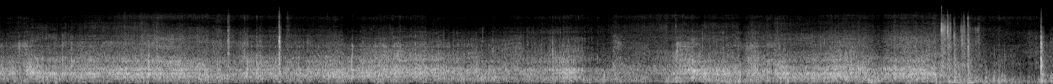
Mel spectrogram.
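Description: Skateboard wheels rolling steadily over rough, worn concrete. A few sharp clacks of the board's tail popping and the board landing come through, the loudest near the end.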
